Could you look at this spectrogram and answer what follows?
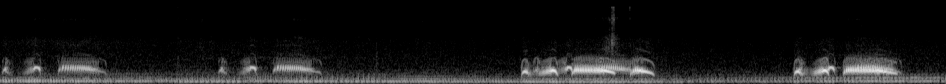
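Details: Trained spotted dove, a gift from a fellow keeper, cooing in spaced bursts; each phrase has two brief notes then a fuller, longer coo, with quiet gaps between and low hum behind.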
